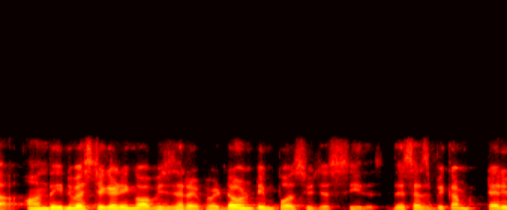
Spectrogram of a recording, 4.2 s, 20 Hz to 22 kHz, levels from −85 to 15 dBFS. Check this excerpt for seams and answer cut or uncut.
uncut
